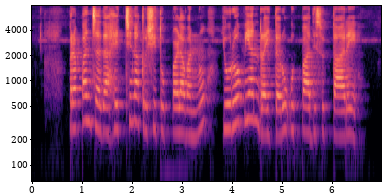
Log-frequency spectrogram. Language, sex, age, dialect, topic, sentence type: Kannada, female, 18-24, Coastal/Dakshin, agriculture, statement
